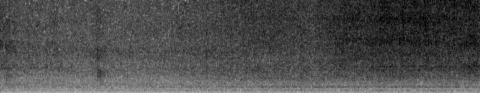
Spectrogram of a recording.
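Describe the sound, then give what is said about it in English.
Oiled food sizzles on a grill in a steady, dense hiss that swells slightly louder toward the end, with no talking over it. “Alright, so we're gonna let this grill just for a little bit.”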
